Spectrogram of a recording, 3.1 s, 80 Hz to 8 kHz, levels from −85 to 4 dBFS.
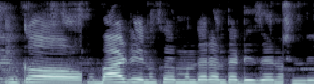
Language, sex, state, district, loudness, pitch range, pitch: Telugu, female, Andhra Pradesh, Anantapur, -19 LUFS, 255-280 Hz, 270 Hz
